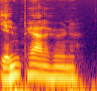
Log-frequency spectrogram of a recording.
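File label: helmeted guineafowl, Danish; animals; birds; tuxpaint-stamps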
